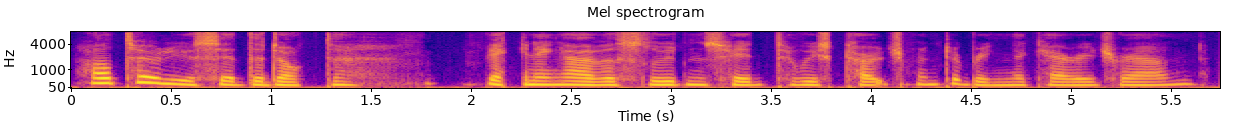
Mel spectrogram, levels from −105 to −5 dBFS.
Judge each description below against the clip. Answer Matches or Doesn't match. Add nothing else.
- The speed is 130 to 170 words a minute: Doesn't match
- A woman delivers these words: Matches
